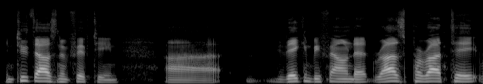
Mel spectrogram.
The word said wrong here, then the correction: Razzapparte: Razzapparte on both Facebook and Instagram, and that is spelled R A Z Z A P P A R T E.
